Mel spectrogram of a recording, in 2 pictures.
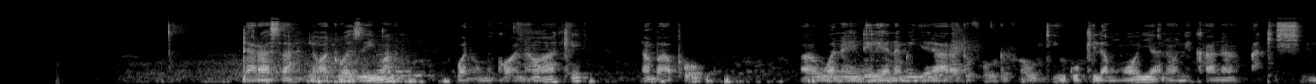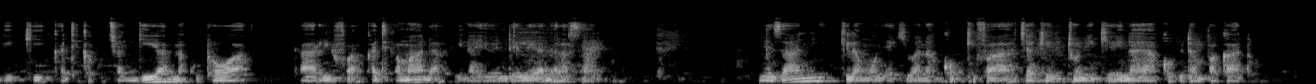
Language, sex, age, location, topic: Swahili, male, 25-35, Dar es Salaam, education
